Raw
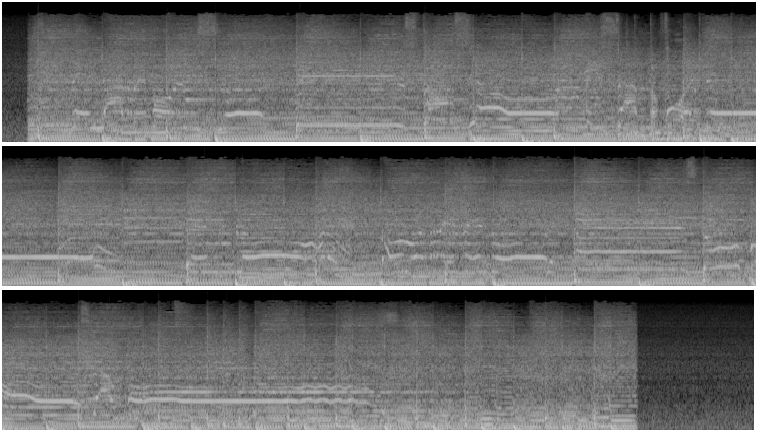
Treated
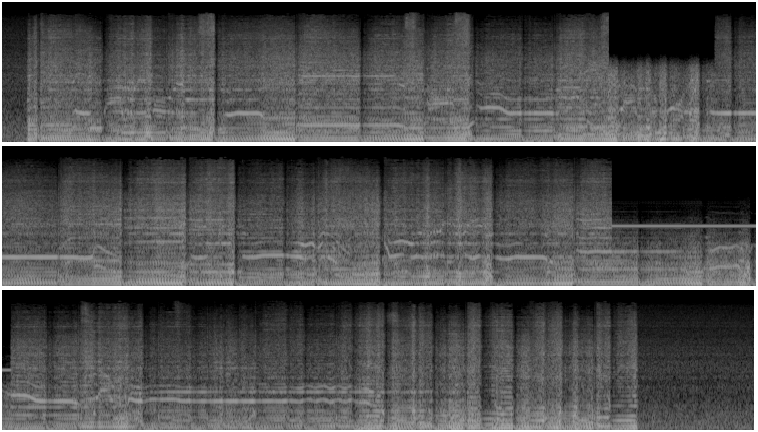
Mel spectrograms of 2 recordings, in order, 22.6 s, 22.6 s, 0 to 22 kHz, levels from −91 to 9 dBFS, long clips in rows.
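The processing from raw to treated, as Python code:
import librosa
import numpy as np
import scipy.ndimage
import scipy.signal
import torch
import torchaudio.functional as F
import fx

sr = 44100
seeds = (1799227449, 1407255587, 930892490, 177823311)

y = fx.delta_mod(x, sr, bps=16000, step_db=-24.0, at=(6.07, 7.14))
y = fx.over_compress(y, sr, threshold_db=-23.0, ratio=-0.5)
y = fx.pwm(y, sr, carrier_hz=2100.0, at=(13.64, 15.18))
y = y * librosa.db_to_amplitude(-7.0)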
